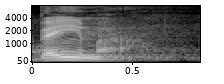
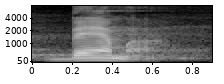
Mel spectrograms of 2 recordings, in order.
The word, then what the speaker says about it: Bema: often called the Bema seat. But it's also called Bema. And some even pronounce it Bama.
